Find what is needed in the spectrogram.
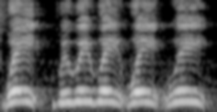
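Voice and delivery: little frog squeaking to be heard; small voice. Acted. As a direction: pipe up small and high to cut through the crowd. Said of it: "you hear a small voice".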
